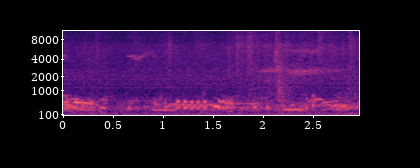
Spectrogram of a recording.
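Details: Cooing of red tail mark fantail pigeons on a farm in Bangladesh: overlapping deep, bubbling coos, and one faint higher note near the start and another toward the end.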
